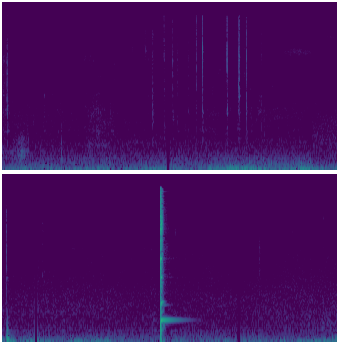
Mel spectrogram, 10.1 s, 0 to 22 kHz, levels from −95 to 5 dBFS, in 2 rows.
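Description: The audio was handled in 3-second chunks, and silence was inserted at each join. This is a gap between chunks. It cuts 44 ms holes into the sound at 2.46 to 2.51 s, 5.51 to 5.55 s, and 8.55 to 8.59 s.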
